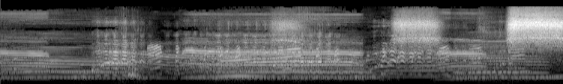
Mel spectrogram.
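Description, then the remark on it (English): Loud farm animal calls overlap continuously: drawn-out, tonal cow moos mixed with higher sheep bleating, several voices rising and falling without pause. “Stop mooing so loudly.”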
